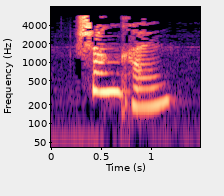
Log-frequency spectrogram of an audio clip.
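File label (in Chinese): "伤痕", Mandarin Chinese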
